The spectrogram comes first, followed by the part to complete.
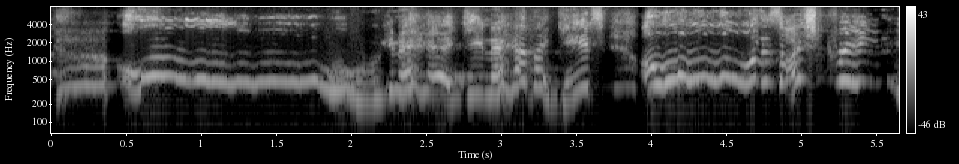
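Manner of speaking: put-on high, squealing child's excitement; breathless kiddy delight at ice cream; excited child. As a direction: squeal like a kid who sees ice cream. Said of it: "this little child seemed like it was like".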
